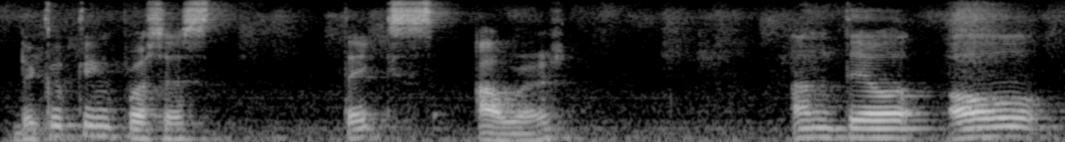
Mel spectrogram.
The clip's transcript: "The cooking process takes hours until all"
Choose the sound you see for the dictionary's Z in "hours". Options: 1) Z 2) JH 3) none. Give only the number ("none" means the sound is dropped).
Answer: 3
